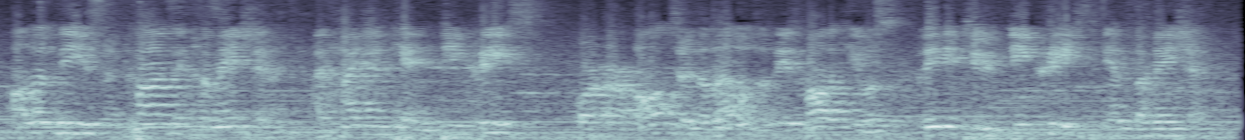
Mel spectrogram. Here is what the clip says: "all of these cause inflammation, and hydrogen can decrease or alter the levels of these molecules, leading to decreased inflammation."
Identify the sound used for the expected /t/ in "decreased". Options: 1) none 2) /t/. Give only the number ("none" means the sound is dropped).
1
